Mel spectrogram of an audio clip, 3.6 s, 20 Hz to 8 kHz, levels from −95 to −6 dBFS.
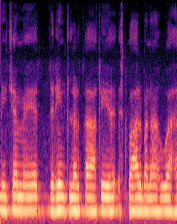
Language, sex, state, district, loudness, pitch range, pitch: Hindi, male, Haryana, Jhajjar, -15 LUFS, 135-140 Hz, 135 Hz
